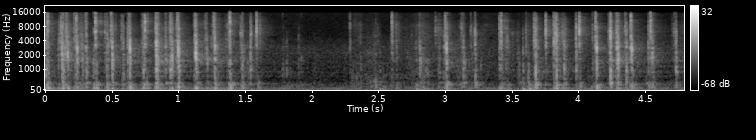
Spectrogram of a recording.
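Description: Both hands type with the fingertips on a compact backlit mechanical keyboard with round plastic typewriter-style keycaps. Bright, crisp key taps come in an uneven rhythm, pause briefly in a quieter stretch, then resume. Each tap is short and dry, with almost no ring.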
